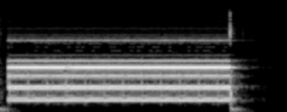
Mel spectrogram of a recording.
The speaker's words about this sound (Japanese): あ、できましたね。ブザー音に聞こえます。元は私の声なのにこんなに機械的な音に。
